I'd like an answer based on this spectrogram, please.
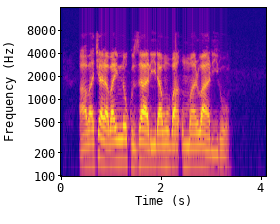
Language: Ganda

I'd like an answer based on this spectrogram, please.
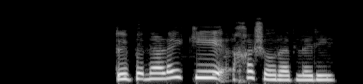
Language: Pashto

